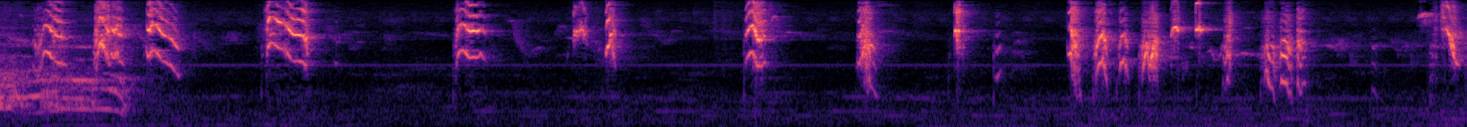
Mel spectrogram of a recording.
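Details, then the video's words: Long-tailed shrike song used as a master recording for training cage birds, full of mimicked wild bird phrases: a low warbled start, then sharp scratchy bursts and squeaky chirps in irregular clusters, with a faint steady whistle tone. "PENTET GACOR - MASTERAN PENTET FULL ISIAN BURUNG LIAR"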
